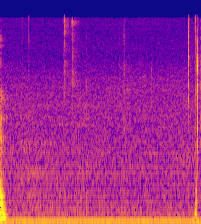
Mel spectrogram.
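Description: Faint computer mouse clicks over quiet room tone and a low steady hum: a click about two-thirds of a second in and another near the end.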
